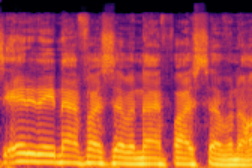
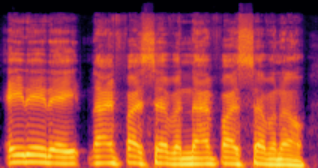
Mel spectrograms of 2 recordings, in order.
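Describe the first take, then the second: First: The number is read quickly. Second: The number is read slowly. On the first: The speaker calls it wrong. "I always say it too fast" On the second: The speaker calls it right. "I'll say it one more time slowly"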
